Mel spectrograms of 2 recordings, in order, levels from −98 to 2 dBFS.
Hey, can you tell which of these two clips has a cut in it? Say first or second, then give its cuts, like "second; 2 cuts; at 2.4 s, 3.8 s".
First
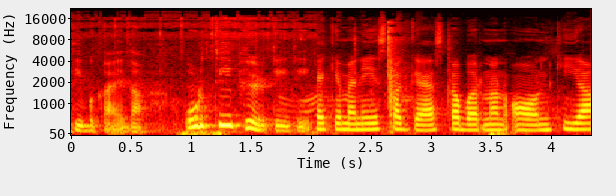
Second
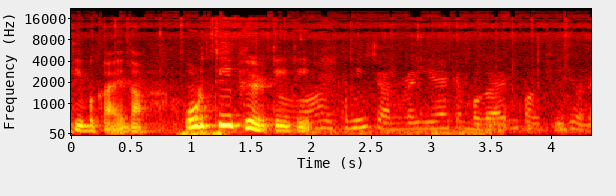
first; 1 cut; at 2.1 s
